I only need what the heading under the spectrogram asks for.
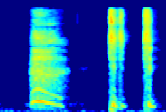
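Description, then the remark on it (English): A performer in character acts out a long, breathy gasp that slides down in pitch, then follows with three short, sharp gasping breaths in quick succession, fairly loud, with no words. “gasping.”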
